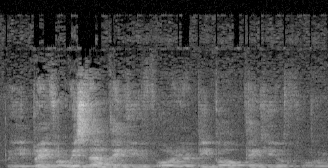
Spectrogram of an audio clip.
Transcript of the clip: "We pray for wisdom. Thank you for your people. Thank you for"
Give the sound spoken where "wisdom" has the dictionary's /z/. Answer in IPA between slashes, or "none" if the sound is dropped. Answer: /s/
